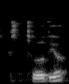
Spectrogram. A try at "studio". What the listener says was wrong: Exactly.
